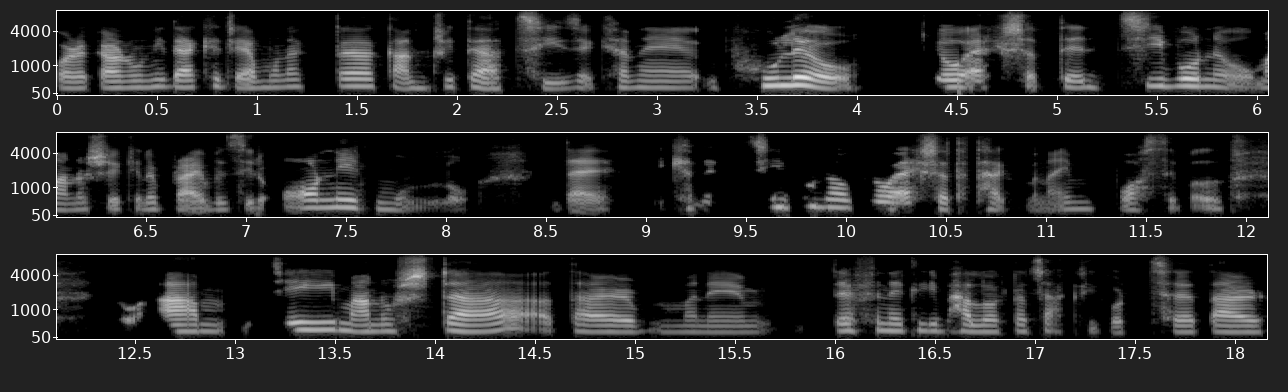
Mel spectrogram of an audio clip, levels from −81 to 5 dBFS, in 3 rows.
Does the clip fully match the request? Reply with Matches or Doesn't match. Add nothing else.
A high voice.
Matches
